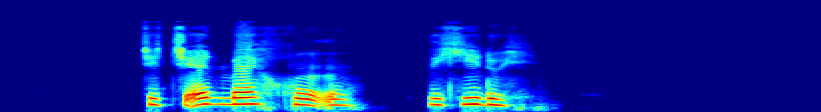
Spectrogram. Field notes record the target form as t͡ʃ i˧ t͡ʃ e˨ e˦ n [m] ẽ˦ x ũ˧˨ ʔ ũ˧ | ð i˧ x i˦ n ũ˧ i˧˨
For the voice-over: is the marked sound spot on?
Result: yes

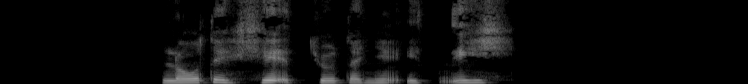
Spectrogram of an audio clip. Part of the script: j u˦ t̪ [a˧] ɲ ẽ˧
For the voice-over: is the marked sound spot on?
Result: yes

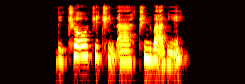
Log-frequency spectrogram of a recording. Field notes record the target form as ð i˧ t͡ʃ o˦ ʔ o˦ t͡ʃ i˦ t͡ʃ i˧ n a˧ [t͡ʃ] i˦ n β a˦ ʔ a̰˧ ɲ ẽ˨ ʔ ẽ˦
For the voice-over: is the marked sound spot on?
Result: yes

